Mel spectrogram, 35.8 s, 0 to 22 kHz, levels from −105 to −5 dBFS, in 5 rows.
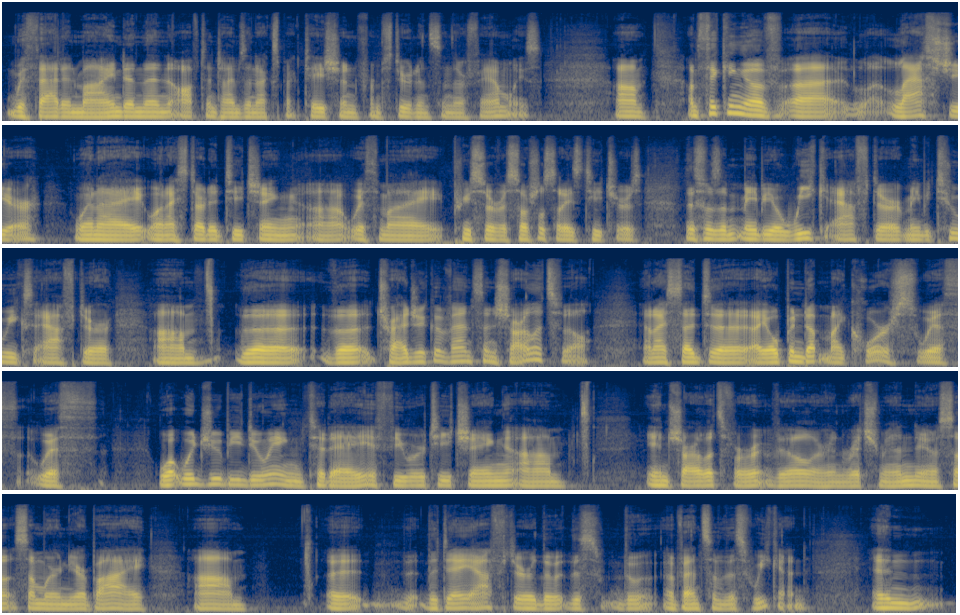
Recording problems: none

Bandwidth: 15.5 kHz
